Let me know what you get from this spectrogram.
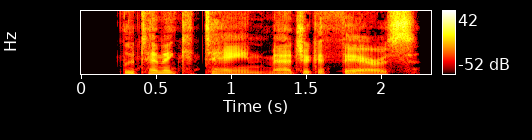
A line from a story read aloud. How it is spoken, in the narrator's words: she said sharply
